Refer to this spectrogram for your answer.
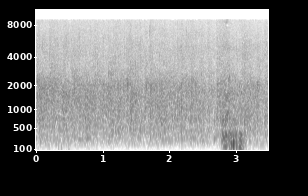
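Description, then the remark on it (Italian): An audience applauds steadily for Jesus during prayer, a dense sustained clatter of many hands for several seconds, with a brief swell of louder clapping near the end. “Facciamo un applauso a Gesù.”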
